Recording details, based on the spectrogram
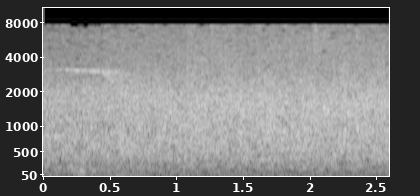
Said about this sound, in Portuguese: Uma salada de frutas, ou melhor, uma coletânea de estilos, com um setlist especial oferecido ao público, que ao final de cada canção, aplaudia.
